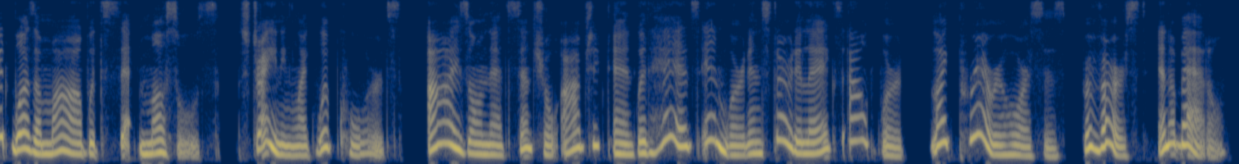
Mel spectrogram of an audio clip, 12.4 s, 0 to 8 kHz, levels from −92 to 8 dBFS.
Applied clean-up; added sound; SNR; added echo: none; none; none; none.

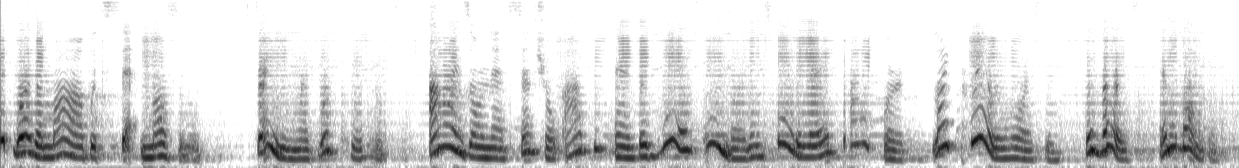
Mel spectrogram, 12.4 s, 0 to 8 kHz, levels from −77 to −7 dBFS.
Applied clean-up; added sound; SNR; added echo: neural separator model SepFormer DNS4.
